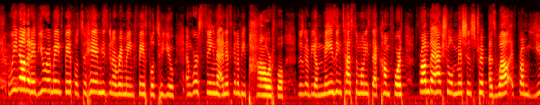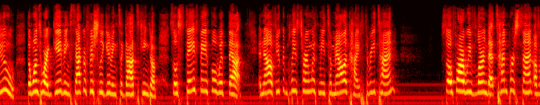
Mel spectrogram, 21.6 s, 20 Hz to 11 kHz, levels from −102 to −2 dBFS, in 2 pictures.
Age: 30-49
